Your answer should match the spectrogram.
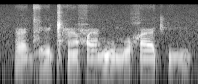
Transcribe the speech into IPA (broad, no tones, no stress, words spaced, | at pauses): æd͡zeǁʰæ̃ ħæ ŋumu χæt͡ʃʼi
